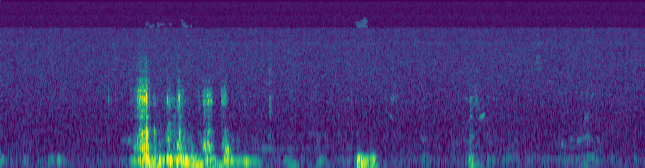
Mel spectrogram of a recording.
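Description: Handling noise on a fishing kayak: a quick cluster of knocks and clatter about two seconds in, then two single dull thuds, as gear is moved about in the boat.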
